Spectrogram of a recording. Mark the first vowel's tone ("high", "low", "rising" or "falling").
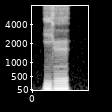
high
